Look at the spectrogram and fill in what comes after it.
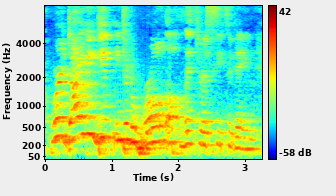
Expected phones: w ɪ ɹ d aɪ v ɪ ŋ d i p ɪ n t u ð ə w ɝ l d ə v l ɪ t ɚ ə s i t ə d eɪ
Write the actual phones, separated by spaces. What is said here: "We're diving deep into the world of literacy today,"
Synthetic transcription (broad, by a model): w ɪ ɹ d aɪ v ɪ ŋ d i p ɪ n t u ð ə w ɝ l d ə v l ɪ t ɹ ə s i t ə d eɪ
